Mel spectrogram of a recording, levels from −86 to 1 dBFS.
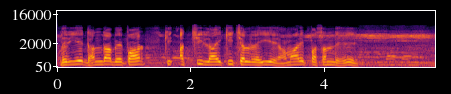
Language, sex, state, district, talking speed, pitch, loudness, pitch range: Hindi, male, Madhya Pradesh, Katni, 125 wpm, 210 Hz, -19 LUFS, 200-225 Hz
